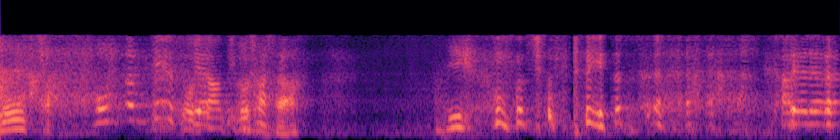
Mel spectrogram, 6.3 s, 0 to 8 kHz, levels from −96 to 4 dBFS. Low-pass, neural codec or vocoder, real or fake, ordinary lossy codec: 7.2 kHz; codec, 24 kHz, 0.9 kbps, DualCodec; fake; AAC, 16 kbps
